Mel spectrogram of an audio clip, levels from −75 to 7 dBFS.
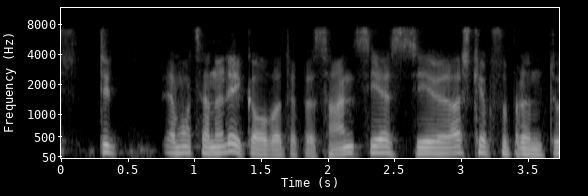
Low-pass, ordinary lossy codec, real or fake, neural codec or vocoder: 7.2 kHz; MP3, 96 kbps; fake; codec, 16 kHz, 1.1 kbps, Voila-Tokenizer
